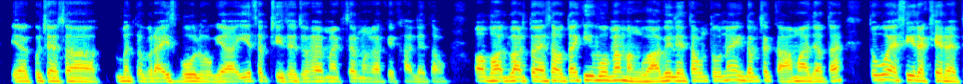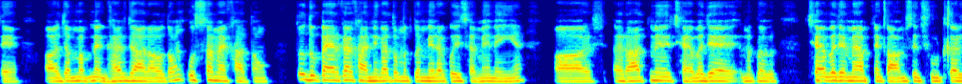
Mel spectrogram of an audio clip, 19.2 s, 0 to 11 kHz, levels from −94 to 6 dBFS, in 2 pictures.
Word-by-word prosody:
या 135 0 +1
कुछ 135 +1 -4
ऐसा 130 0 +1 0.4
मतलब 135 -1 -3
राइस 125 -1 0
बोल 130 0 +2
हो 125 -1 -4
गया, 120 +1 0
ये 135 +4 -2
सब 150 +1 -6
चीज़ें 135 0 -2
जो 125 0 -6
है 135 +1 +1
मैं 130 - -2
अक्सर 125 +1 -6
मँगा 120 -1 -5
के 120 +1 -11
खा 120 +2 -8
लेता 115 0 -9
हूँ। 115 0 -14 0.3
और 155 - +3
बहुत 150 -1 +3
बार 145 0 +3
तो 155 - +2
ऐसा 145 +2 +3
होता 145 +1 +1
है 160 - +2
कि 170 +1 +4
वो 165 0 +4
मैं 165 +1 +4
मँगवा 125 +1 +2
भी 150 +3 +3
लेता 145 0 +1
हूँ 150 0 -3
तो 155 0 -3
ना 180 +3 -1
एकदम 155 -4 -1
से 165 - -3
काम 130 -2 0
आ 135 - +3
जाता 130 +1 0
है, 165 - -4 0.3
तो 180 - -1
वो 190 +1 +4
ऐसे 170 +1 +2
ही - - +5
रखे 150 0 +3
रहते 125 -3 0
हैं 120 0 -6 0.3
और 130 +1 +1
जब 145 0 0
मैं 145 0 +1
अपने 145 +2 0
घर 130 +3 +1
जा 140 -1 +3
रहा 130 0 +1
होता 130 +4 -1
हूँ 180 +4 -2
उस 170 -2 -1
समय 155 -5 +2
खाता 125 -2 -3
हूँ। 120 0 -7 0.3
तो 200 - +1
दोपहर 175 -2 +3
का 175 +1 +3
खाने 145 -3 +2
का 150 - +2
तो 155 - -2
मतलब 145 0 -2
मेरा 135 -1 +2
कोई 135 +1 0
समय 130 -1 -2
नहीं 125 -1 -1
है 150 +4 -4 0.3
और 125 0 +1 0.3
रात 140 +1 +2
में 155 -1 +1
6 130 -1 -1
बजे 140 +2 +3 0.3
मतलब 130 0 -2 0.3
6 155 -1 +3
बजे 155 0 +3
मैं 145 0 +3
अपने 145 +1 0
काम 130 -1 +2
से 145 - 0
छूटकर 135 0 -1
135 Hz, 270 wpm, -23 LUFS, 130-150 Hz, 0.4 s, ही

